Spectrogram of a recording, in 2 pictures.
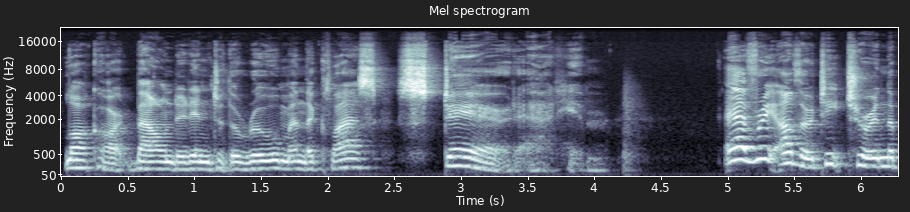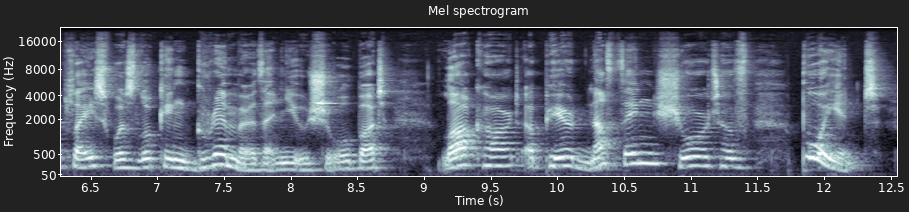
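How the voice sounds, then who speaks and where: A woman reading a story aloud as an audiobook narrator, with expressive scripted delivery. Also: lowish voice, measured pace. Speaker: audiobook reader.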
